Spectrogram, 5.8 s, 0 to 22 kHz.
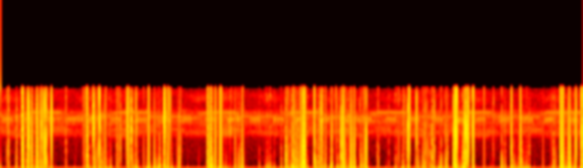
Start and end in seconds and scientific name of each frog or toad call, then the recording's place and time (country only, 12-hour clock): none
Brazil, 6:30pm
